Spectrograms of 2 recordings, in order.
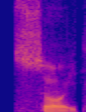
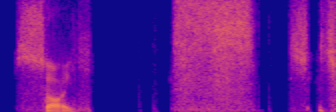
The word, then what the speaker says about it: soy: Japan you sure and in this case it's pronounced like the eye SOI SOI okay and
